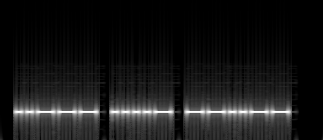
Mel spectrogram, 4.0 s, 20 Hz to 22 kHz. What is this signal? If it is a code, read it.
Morse code, heard as a keyed tone, about 18 wpm, 750 Hz. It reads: 24,
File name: cwa / W1AW-Level2 / 18WPM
